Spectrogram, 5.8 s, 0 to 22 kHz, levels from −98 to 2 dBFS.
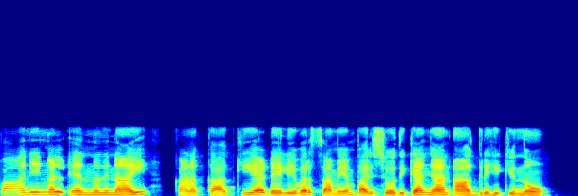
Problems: none marked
